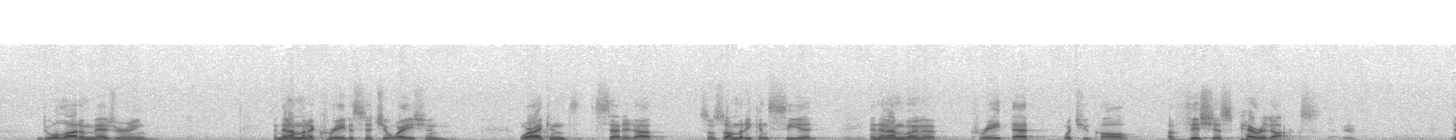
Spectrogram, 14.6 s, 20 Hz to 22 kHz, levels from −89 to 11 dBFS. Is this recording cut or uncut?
cut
